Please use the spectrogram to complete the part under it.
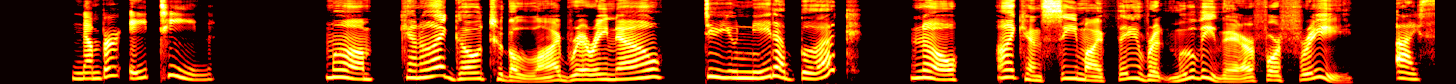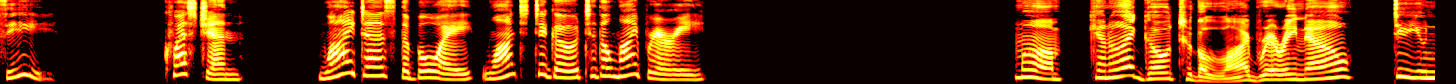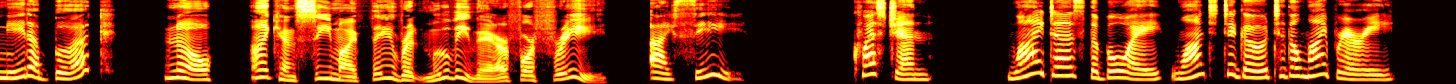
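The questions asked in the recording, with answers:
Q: Why does the boy want to go to the library?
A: To watch his favorite movie for free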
